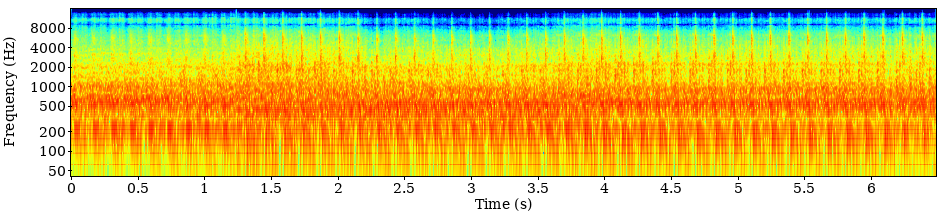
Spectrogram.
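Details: Caterpillar 977L with 10.5L CAT diesel idling, sharp regular knock about three and a half per second despite good oil pressure in green; cylinder 6 dead though injector appears fine.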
